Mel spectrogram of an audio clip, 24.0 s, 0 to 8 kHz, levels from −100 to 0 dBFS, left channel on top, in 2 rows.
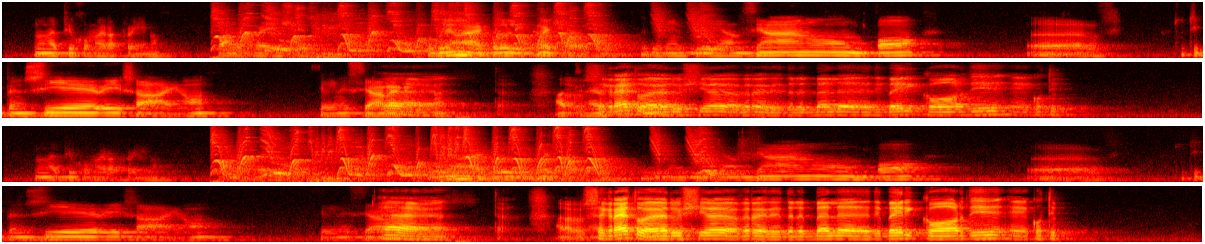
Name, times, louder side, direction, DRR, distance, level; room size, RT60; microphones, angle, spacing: voice 1, 0.3-1.6 2.2-3.1 4.3-5.9 6.4-9.2 10.3-11.0 11.8-14.1 15.2-16.5 17.5-18.1 18.4-18.6, left 6 dB, 80° left, 14 dB, 0.3 m, -41 dB
Scratching (performance technique), 2.1-6.1 6.5-7.1, right 2 dB, 90° right, 1.0 m, -43 dB
voice 2, 15.8-16.4 17.3-22.6, right 6 dB, 55° right, 13 dB, 0.3 m, -34 dB
9.8 x 4.4 x 2.4 m, 1.0 s
head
